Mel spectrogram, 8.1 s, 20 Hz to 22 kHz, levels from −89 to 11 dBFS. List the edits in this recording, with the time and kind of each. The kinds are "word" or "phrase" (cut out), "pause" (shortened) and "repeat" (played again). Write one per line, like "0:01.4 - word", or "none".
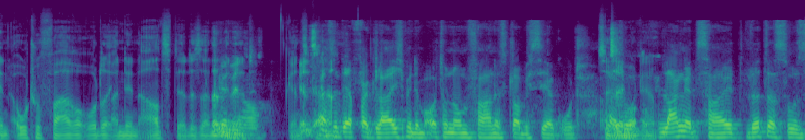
0:01.1 - word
